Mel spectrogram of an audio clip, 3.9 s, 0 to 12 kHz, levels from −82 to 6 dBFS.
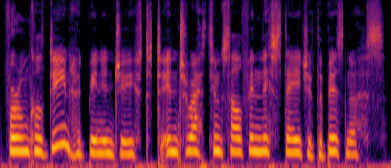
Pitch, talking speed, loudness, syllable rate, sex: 230 Hz, 230 wpm, -17 LUFS, 6.6 syllables/s, female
